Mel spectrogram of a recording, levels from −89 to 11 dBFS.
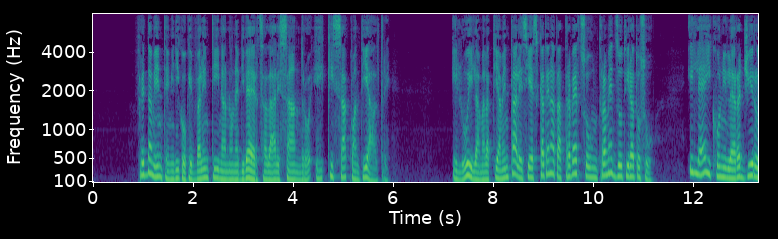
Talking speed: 145 wpm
